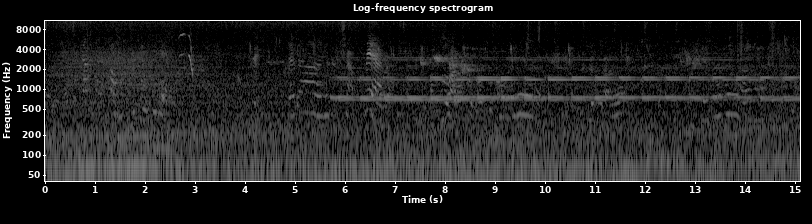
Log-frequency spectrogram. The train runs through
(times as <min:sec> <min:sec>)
0:05.1 0:15.1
